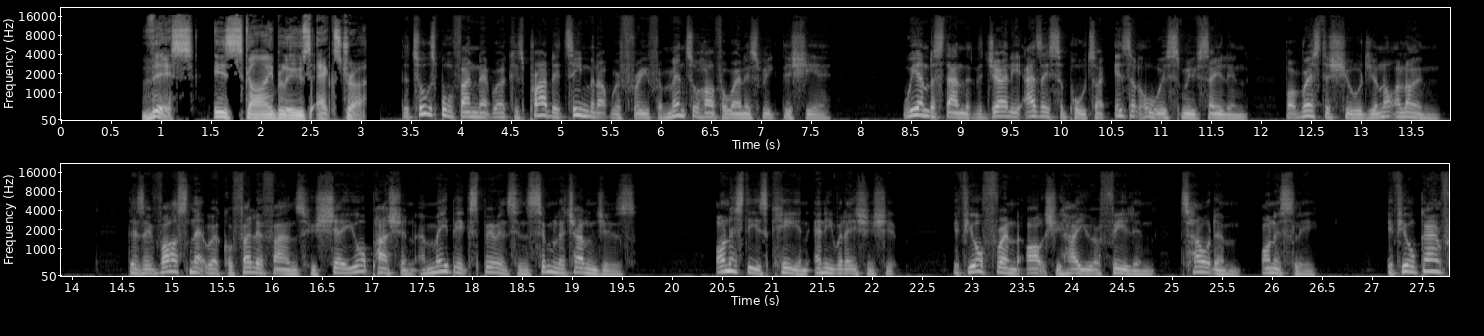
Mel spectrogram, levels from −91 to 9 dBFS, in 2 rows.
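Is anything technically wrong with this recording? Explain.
Yes. Between 2.50 and 2.70 s there is a loud pop, heard as two sharp thumps in quick succession, a little louder than the speech peaks, while the speech continues underneath. The likely cause is a sudden voltage step or pulse, as from a plug, switch, static discharge or driver glitch, which the following circuitry shapes. On a waveform it shows as two tall spikes standing out from the speech. A spectrogram shows two thin vertical stripes spanning the frequency range.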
